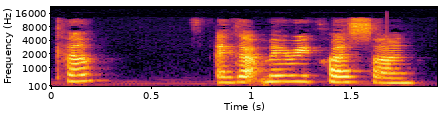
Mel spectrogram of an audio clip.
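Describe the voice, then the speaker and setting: A woman's voice: high voice, steady tone, normal speed, a bit bright. A woman dating coach from Canada giving blunt, frank advice to viewers on a casual phone livestream.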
